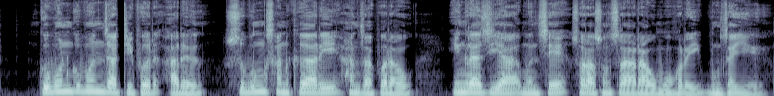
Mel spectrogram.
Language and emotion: Bodo, neutral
